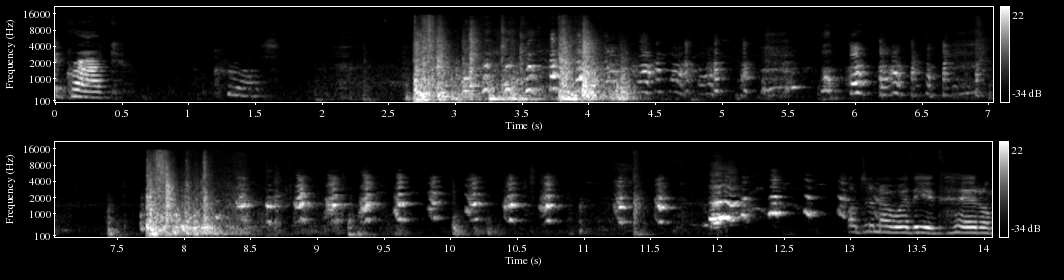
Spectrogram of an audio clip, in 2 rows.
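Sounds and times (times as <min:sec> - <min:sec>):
wardrobe crashing: 0:02.6 - 0:04.7, 0:07.5 - 0:09.4.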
